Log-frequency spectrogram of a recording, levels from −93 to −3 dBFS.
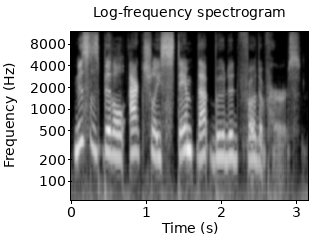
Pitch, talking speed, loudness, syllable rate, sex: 240 Hz, 170 wpm, -20 LUFS, 4.7 syllables/s, female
